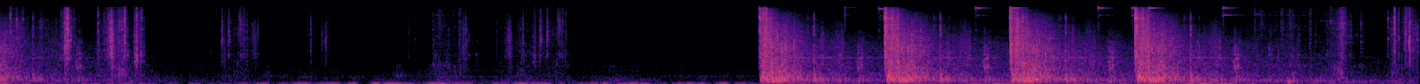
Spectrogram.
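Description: Gunfire in The Front survival game during a PVE raid, sharp bursts of shots at first quieter and scattered, then louder rapid volleys close by in the second half.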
